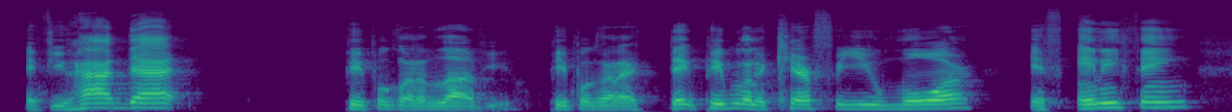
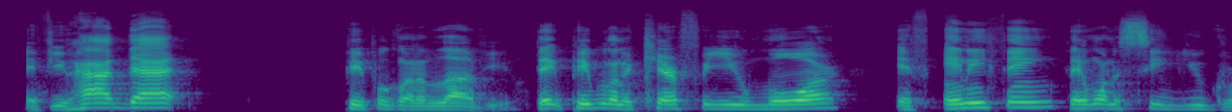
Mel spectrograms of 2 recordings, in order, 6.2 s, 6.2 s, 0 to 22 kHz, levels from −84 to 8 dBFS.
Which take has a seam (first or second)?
second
